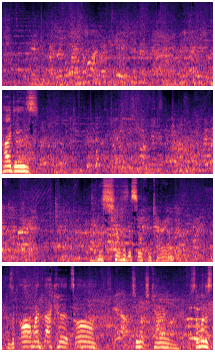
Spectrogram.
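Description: Fighting game hits and blasts clash and thump.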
